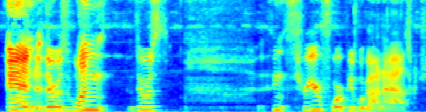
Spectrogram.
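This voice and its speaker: A woman's voice: fairly high pitch, animated, normal speed. A woman in her twenties co-hosting a podcast in a casual chat, talking informally with lots of "like". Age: 20s. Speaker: podcast co-host.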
